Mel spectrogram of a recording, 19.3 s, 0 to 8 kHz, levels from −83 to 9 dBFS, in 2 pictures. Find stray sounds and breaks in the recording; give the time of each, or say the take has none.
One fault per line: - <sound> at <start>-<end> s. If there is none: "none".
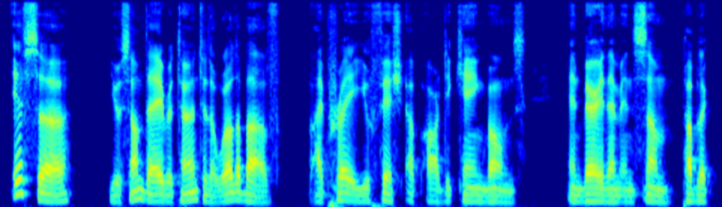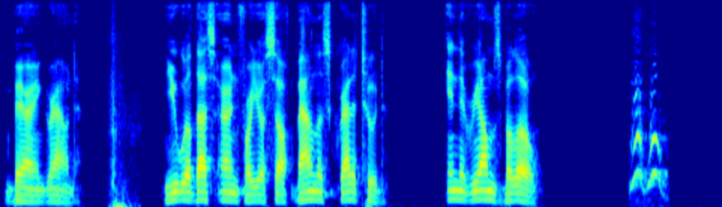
- whoosh at 11.1-11.5 s
- bark at 18.0-18.5 s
